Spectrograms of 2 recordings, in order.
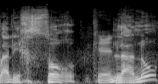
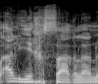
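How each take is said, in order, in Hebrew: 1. התנועה אחרי ה-s היא o. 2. התנועה אחרי ה-s היא פתח, a. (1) "יש כאלה שהוגים" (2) "עם פתח"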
